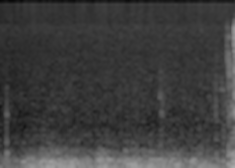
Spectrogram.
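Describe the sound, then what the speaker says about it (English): Thunder rolling as a low, steady rumble at middle distance, with soft rain-like hiss throughout and a sharper burst at the very end. "that would be thunder because you can't hear lightning"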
